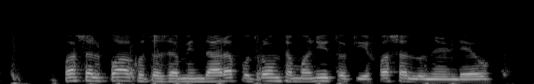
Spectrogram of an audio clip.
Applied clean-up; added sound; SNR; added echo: classical method Wiener filter.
